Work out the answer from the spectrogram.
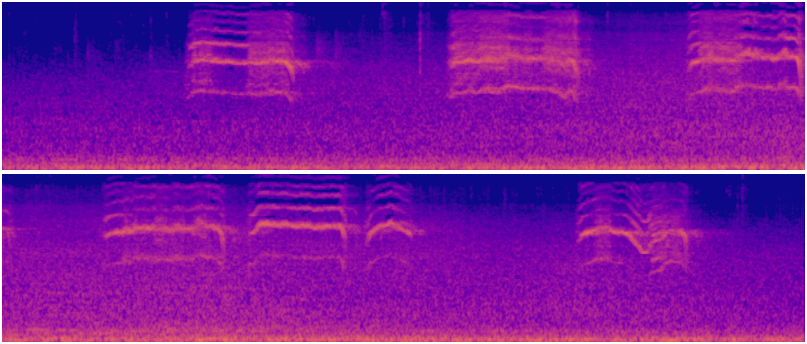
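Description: A small bird calling loudly and persistently from a perch. It gives about seven arched, sweeping calls, each under a second, roughly every one to two seconds, with a low rumble underneath.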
